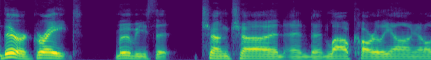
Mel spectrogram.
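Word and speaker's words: Chang Cheh: on the blue rays and he says it's pronounced chuncha not like not like Chun Chu it's just like CH like you know you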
